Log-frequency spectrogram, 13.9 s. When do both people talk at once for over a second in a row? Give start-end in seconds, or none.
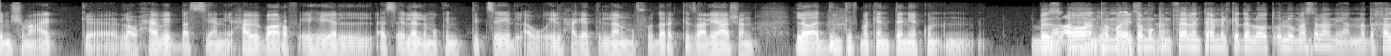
10.4-11.7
